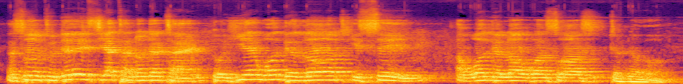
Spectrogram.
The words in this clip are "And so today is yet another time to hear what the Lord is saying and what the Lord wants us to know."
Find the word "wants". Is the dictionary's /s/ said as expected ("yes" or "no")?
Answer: yes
